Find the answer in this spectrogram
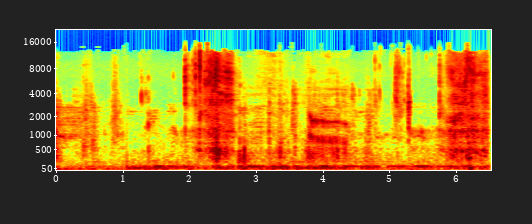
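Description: Close-miked chewing and mouth sounds of a person eating, irregular and wet, with a louder noisy stretch about two seconds in.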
